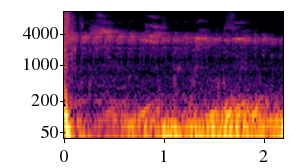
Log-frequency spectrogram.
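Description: A sharp knock at the very start, then low, scratchy rustling and rumbling, with a steady high chirring of insects behind it.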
